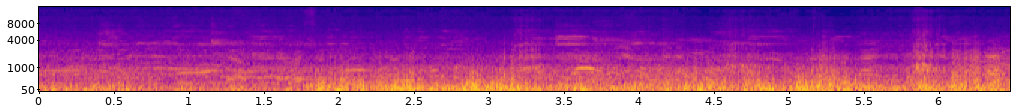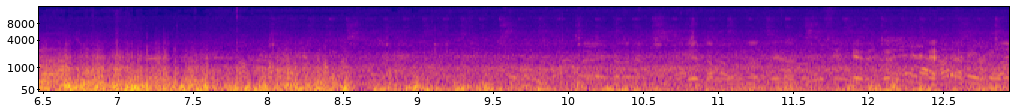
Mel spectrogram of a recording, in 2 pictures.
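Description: Wind buffeting the microphone of a head-mounted camera, a heavy rumbling roar, with faint voices of people standing nearby.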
